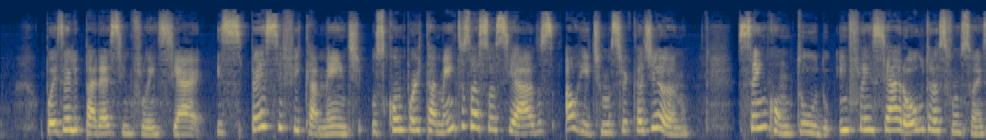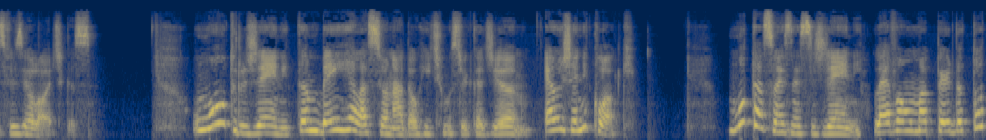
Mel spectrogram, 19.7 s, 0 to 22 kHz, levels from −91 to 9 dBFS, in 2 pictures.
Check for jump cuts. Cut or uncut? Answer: cut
